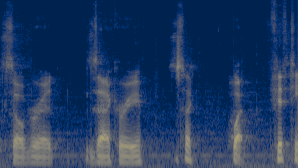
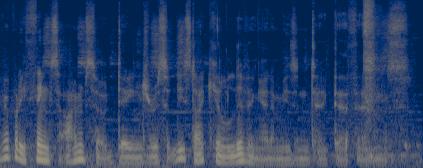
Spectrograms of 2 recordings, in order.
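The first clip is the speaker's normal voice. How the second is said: soft, grumbling muttering under the breath; 3 semitones lower, 7 dB quieter than usual. A player's character walks off, muttering under his breath. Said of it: "under his breath you just hear him say".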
